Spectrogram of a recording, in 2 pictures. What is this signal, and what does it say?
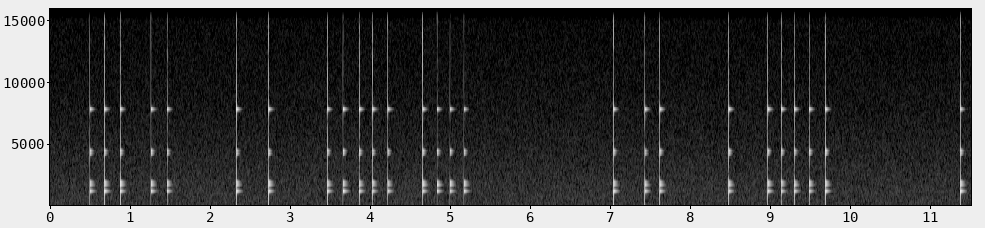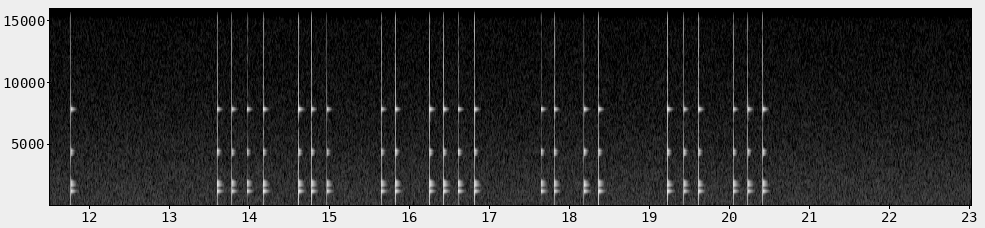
Tap code, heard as taps on glass, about 5 knocks a second. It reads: MAY BE A SIGN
